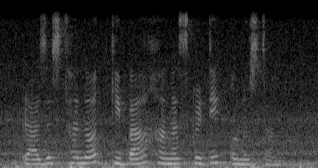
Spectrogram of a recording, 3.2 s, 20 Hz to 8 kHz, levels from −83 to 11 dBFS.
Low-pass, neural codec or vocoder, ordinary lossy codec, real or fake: 7.2 kHz; none; none; real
